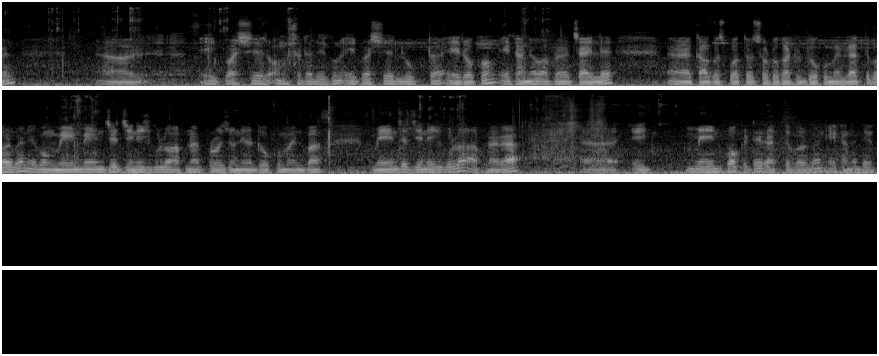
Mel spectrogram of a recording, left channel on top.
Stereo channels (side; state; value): right; silent; 54 dB below the other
